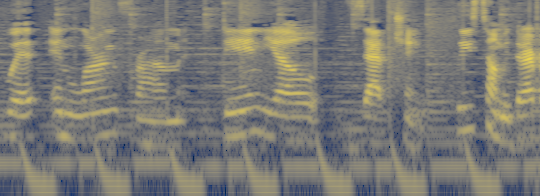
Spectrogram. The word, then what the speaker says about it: Zapchenk: opportunity to speak with and learn from Danielle zapching please tell me did I pronounce that correctly you did it Tina that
